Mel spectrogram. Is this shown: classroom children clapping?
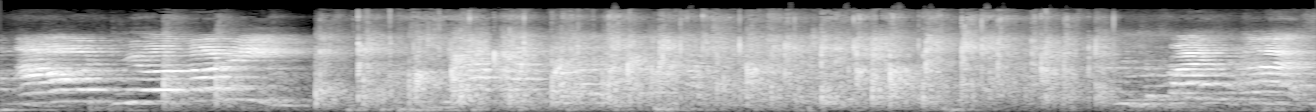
yes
